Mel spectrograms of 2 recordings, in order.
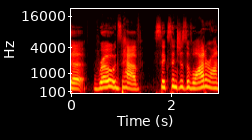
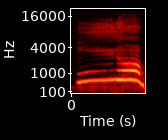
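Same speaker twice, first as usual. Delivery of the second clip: very high, soft, hushed, drawn-out calling voice; 5 dB quieter than usual. Doing the pet's ham call, doing the call super quietly. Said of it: "I'm doing it super quietly".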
